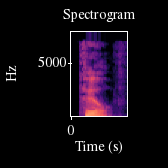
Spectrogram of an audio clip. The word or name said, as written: filth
